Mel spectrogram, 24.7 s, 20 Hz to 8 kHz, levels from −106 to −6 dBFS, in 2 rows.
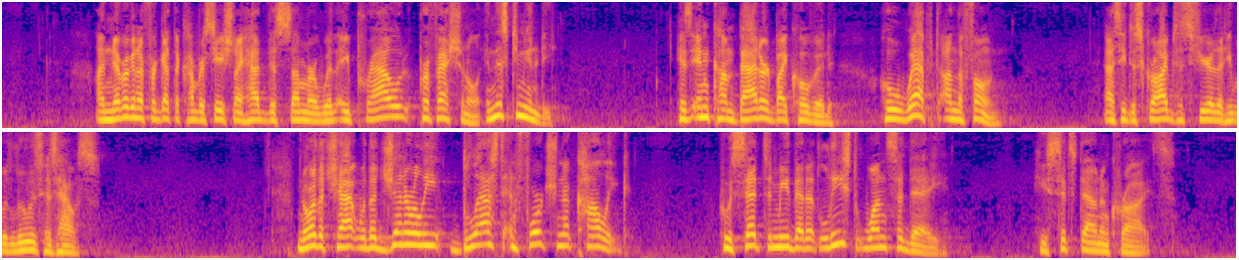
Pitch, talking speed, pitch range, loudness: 155 Hz, 155 wpm, 125-190 Hz, -18 LUFS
